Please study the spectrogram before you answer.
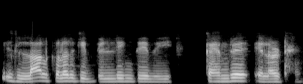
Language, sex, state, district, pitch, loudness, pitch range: Hindi, male, Bihar, Gopalganj, 140 Hz, -16 LUFS, 135-150 Hz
